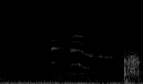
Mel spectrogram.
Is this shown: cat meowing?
yes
